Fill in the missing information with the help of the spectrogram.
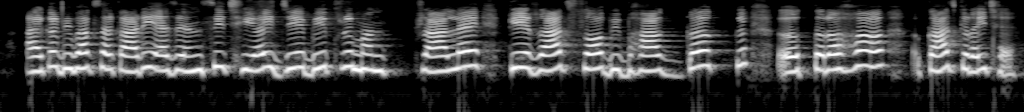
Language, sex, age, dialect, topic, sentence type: Maithili, female, 46-50, Eastern / Thethi, banking, statement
